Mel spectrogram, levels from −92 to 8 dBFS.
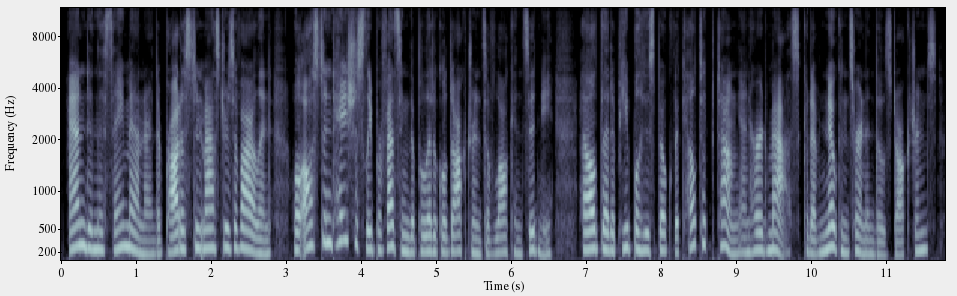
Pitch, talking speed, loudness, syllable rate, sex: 220 Hz, 200 wpm, -22 LUFS, 6.2 syllables/s, female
